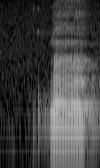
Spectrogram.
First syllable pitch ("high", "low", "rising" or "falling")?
low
